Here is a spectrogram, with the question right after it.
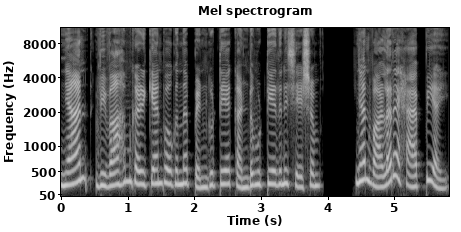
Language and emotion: Malayalam, happy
